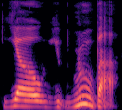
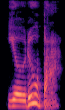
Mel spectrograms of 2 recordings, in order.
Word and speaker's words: Yoruba: me read this in Yoruba yo rule Yoruba you know because sometimes people don't even pronounce Europe or correctly they'll say something like yo you Ruba Yoruba and hopefully I'm saying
